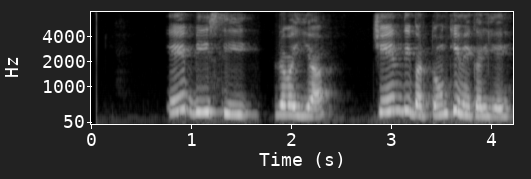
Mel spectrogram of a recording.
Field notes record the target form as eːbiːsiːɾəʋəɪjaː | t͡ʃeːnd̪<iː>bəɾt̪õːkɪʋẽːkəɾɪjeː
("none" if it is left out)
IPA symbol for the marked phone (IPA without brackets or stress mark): iː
